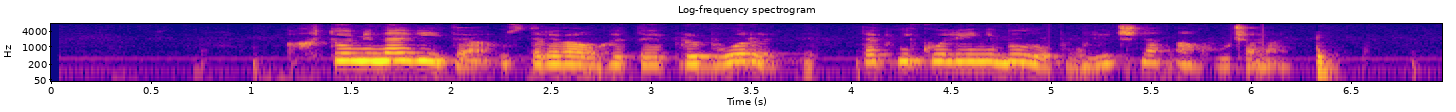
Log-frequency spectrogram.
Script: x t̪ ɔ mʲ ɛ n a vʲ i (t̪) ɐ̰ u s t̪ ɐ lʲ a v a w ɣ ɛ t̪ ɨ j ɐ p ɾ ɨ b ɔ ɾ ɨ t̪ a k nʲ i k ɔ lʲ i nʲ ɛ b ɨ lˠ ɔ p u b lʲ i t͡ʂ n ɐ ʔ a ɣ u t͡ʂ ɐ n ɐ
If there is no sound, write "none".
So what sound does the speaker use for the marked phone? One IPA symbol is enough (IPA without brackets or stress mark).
t̪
